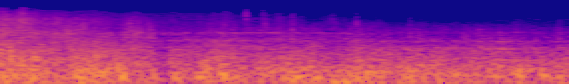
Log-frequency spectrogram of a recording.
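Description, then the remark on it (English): A loud rumble of thunder rolls on steadily for a few seconds, deep and broad with a crackling texture, and no voices over it. “What's the matter? Scared of a little lightning?”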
